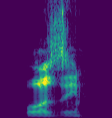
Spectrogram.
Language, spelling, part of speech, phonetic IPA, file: Russian, позы, noun, [ˈpozɨ], Ru-позы.ogg
- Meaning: inflection of по́за (póza): 1. genitive singular 2. nominative/accusative plural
